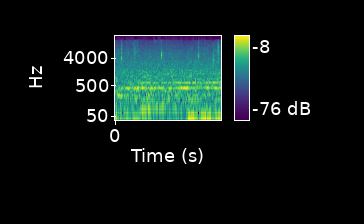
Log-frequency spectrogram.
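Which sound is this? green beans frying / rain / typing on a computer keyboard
rain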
